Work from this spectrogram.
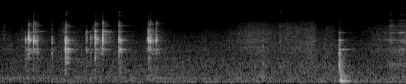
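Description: A tight cluster of small, sharp metallic clicks comes from loose parts in a Yamaha Vector snowmobile clutch, belt removed, then a pause and one more knock, close by over a quiet hiss.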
